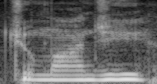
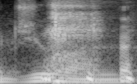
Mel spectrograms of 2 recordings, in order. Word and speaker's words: Ju-on: It's the It's pronounced Jumanji. no Ju-on. It's the Ring.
